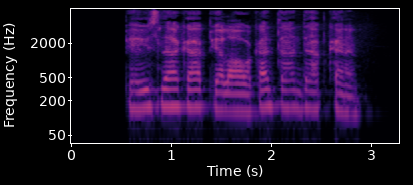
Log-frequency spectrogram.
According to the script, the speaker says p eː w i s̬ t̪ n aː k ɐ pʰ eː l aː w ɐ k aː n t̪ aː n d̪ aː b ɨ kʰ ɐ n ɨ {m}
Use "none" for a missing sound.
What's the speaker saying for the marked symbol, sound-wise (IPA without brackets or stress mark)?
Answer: n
